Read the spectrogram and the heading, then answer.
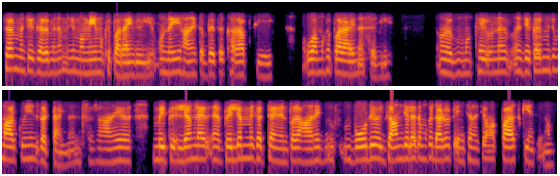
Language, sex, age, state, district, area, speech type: Sindhi, female, 45-60, Maharashtra, Mumbai Suburban, urban, conversation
